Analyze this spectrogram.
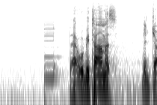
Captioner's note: buzzer sounds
